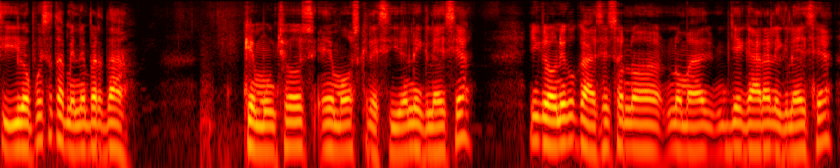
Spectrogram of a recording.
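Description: A male preacher from Australia delivers a sermon at a middle pitch, often pausing and repeating words as he gathers his thoughts. The voice is close and dry, with hardly any room sound. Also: a little mellow, no echo. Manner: halting, frequent restarts and repeated words. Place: church.

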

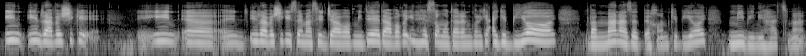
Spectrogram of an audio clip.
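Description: A woman delivers a sermon, retelling a scripture story in an earnest, reflective tone. Her voice sits a little higher than most. The sound is dry and close, with no room echo. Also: fairly even intonation. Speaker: preacher.

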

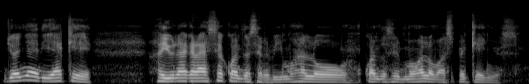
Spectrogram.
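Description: Halting male preacher, dry sound. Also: medium pitch, a little mellow, no room sound. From Australia. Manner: halting, frequent restarts and repeated words. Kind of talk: sermon. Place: church.

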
